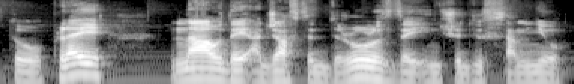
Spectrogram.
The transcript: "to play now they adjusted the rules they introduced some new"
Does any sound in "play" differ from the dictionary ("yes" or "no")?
no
